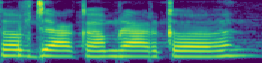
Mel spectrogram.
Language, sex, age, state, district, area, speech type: Maithili, female, 45-60, Bihar, Supaul, rural, spontaneous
